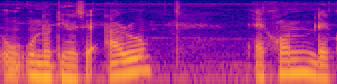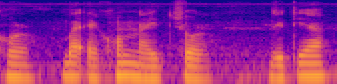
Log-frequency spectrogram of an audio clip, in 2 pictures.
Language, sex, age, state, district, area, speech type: Assamese, male, 18-30, Assam, Dibrugarh, urban, spontaneous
